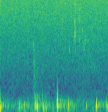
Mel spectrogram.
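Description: Handling noise from a handheld microphone being passed between people and gripped: a scatter of short, dull, low thumps.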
